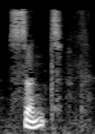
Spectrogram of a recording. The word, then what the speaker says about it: Saint: First of all, instead of saying saint with a strong pronunciation, we're using the weak form, sunt.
